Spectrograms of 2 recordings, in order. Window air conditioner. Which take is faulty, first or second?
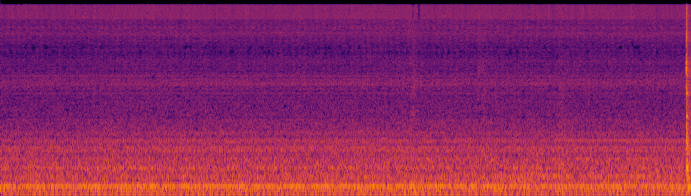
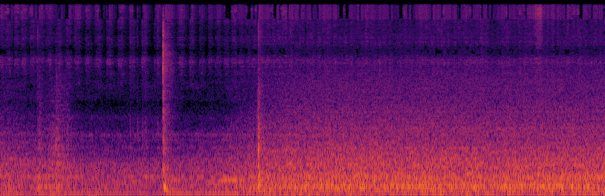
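first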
